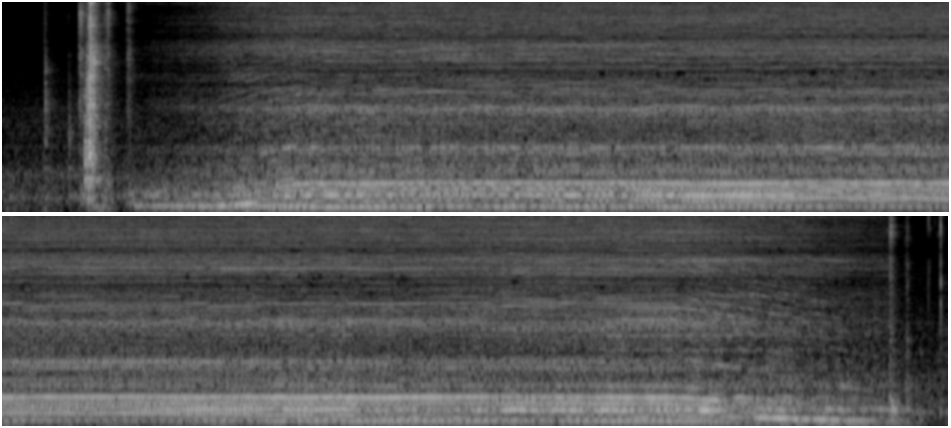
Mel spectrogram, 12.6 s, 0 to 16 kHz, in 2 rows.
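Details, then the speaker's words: LiftMaster 8550WLB-267 garage door opener, replaced for a bad motor and rebuilt with spare parts: it spins up to a steady hum with a rough, buzzy drone; works, but the motor sounds noisy and not right. "So, you can hear it's a little noisy. It doesn't really sound quite right, but again, it works."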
